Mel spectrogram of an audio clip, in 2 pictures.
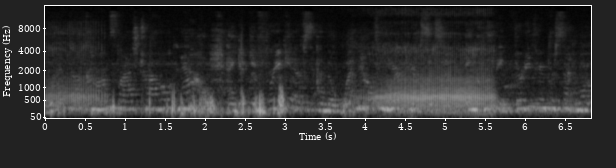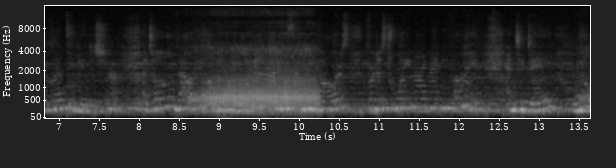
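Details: Sleeping deeply after a long day of swimming in pools and playing: two long, rumbling snoring breaths about six seconds apart, with fluttery noise between and some room noise; snoring.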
